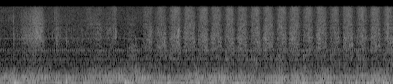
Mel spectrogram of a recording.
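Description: A rubber eraser is rubbed back and forth across pencil shading on a stack of white printer paper on a table, while the other hand holds the paper steady to erase the drawing. It makes a quiet, steady scratchy rubbing with a low rumble underneath and bright, rhythmic strokes that grow more regular as it goes.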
